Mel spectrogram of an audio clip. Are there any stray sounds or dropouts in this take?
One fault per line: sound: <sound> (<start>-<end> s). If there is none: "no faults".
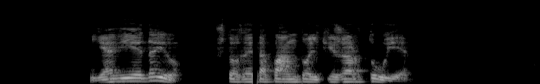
sound: dropout (2.5-2.6 s)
